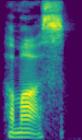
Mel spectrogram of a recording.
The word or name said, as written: Hamas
